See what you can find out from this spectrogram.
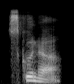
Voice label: "schooner", Indian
